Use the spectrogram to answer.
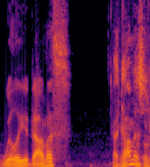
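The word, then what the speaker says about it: Adames: at third and i'm going to get this name wrong willie adamus thomas is right that's right that's right yep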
